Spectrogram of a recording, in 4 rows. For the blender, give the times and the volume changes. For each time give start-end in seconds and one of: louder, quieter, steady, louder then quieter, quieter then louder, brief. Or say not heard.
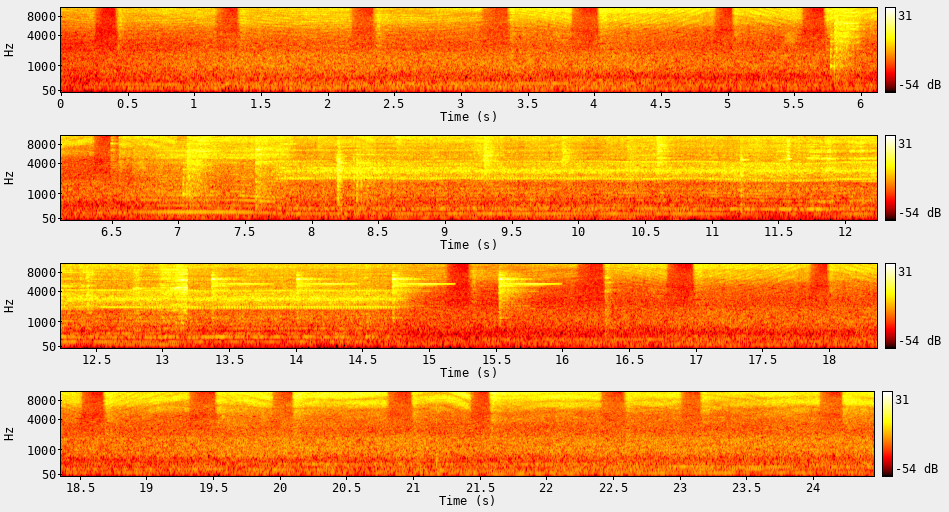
6.5-14.9 steady.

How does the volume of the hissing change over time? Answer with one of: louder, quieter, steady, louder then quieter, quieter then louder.
quieter then louder.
